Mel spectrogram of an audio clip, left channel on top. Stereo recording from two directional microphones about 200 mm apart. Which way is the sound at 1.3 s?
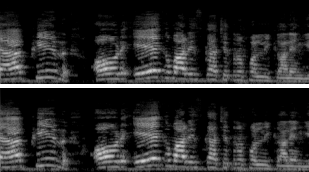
15° left (ahead or behind).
